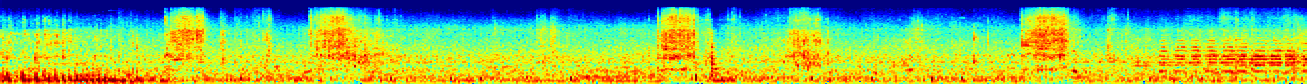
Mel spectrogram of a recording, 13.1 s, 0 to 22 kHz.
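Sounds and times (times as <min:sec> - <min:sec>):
diesel engine running: 0:00.0 - 0:13.0
shovels scraping concrete: 0:01.6 - 0:04.0, 0:06.5 - 0:08.4, 0:10.2 - 0:10.8.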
